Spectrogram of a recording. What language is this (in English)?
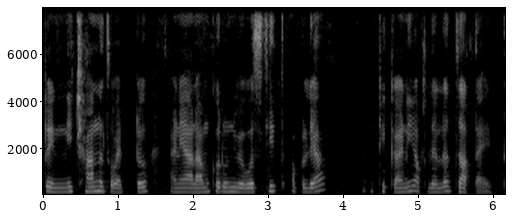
Marathi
